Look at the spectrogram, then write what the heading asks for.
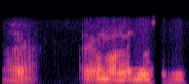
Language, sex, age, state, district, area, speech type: Bengali, male, 18-30, West Bengal, South 24 Parganas, rural, conversation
